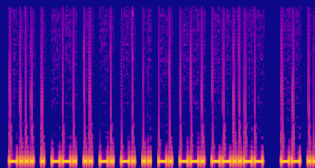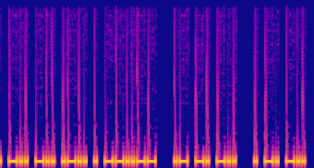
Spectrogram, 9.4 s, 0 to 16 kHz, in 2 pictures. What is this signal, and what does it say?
Morse code, heard as a keyed tone, about 30 wpm, 700 Hz. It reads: BEGINNING, MIDDLE, AND END
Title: Sentences from Top 1000 Words - Review Part 6 - 30wpm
